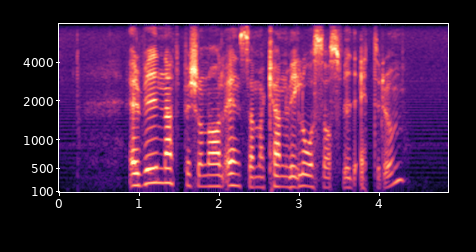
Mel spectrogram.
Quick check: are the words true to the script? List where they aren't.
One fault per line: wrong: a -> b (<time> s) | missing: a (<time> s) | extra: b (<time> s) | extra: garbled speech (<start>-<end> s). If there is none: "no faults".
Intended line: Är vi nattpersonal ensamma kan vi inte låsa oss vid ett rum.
missing: inte (3.0 s)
